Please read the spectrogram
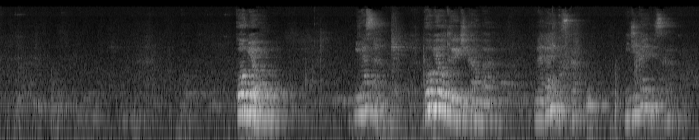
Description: A person giving a speech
